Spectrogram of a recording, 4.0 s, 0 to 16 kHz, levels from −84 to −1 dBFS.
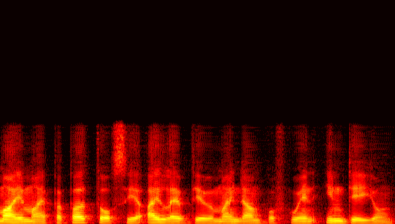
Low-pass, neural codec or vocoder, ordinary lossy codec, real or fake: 7.2 kHz; codec, 16 kHz, 0.2 kbps, FocalCodec; none; fake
